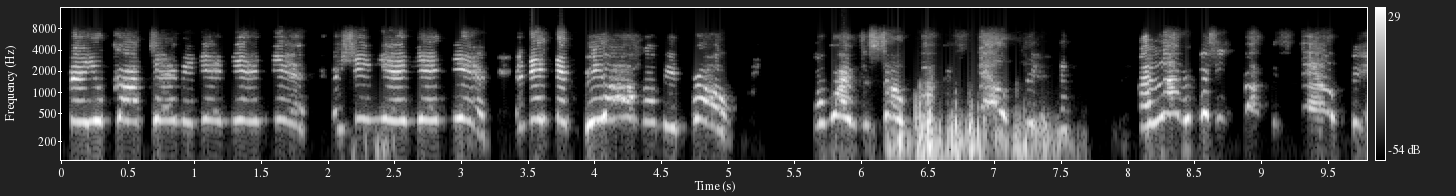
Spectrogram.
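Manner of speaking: hammed-up coworker ranting, near tears. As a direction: mimic him losing it over his wife. Imitating ranting Trump-supporting coworker.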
